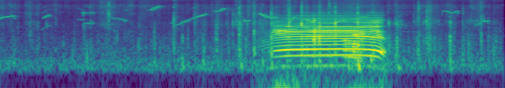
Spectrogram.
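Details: Herded cow wandering in the morning in search of food, giving one loud harmonic moo lasting about a second and a half, with chirping birds around.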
